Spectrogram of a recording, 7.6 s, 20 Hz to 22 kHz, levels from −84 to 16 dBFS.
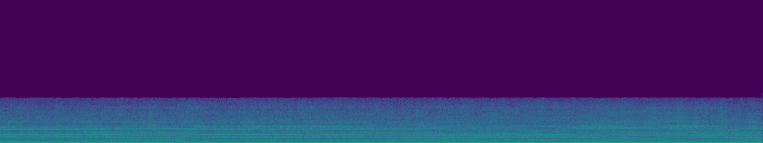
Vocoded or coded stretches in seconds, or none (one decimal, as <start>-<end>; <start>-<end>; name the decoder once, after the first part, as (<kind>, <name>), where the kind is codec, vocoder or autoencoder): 5.2-7.0 (codec, DAC)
